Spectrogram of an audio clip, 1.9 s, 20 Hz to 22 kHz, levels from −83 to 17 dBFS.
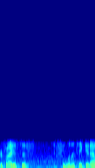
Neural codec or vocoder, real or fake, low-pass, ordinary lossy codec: vocoder, 22.05 kHz, 80 mel bands, Vocos; fake; 3.6 kHz; Opus, 64 kbps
